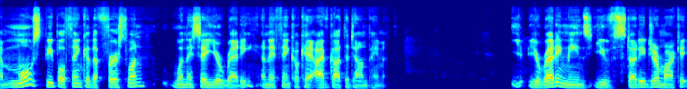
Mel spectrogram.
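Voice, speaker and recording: Thailand-born man, low-ish voice, blunt teacher energy, podcast guest. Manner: emphatic, instructive, blunt. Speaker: guest real estate investor. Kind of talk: casual podcast advice.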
